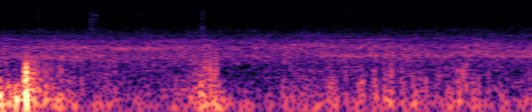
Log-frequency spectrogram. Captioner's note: distant sirens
